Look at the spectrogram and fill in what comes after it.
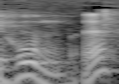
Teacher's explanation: Jangan baca hum tapi hum. Ha baris dhammah bunyi hu, bukan bunyi ho.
